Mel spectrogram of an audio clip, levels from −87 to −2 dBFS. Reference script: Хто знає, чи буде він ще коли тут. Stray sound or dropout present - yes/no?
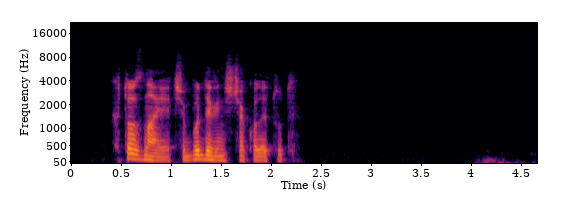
no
